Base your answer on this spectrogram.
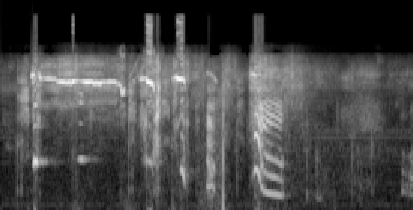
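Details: Husky puppy talking to its owner at home: a run of high, thin whines and yips followed by a loud descending howl-like moan, several vocal bursts packed into four seconds, then a quieter pause.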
